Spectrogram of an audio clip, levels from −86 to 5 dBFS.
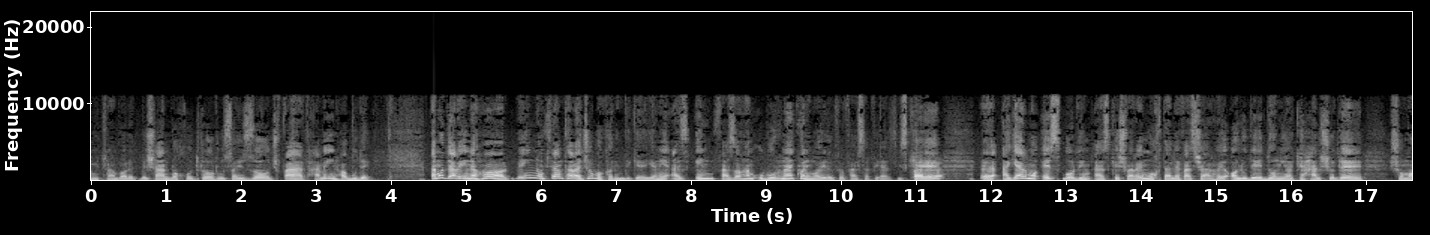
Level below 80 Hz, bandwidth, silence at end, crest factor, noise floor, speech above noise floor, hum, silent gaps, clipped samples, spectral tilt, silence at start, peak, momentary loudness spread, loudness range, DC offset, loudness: -54 dBFS; 11.5 kHz; 0 s; 16 dB; -36 dBFS; 21 dB; none; none; under 0.1%; -6 dB/octave; 0 s; 0 dBFS; 10 LU; 3 LU; under 0.1%; -16 LUFS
